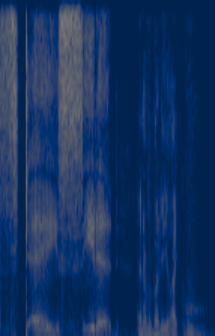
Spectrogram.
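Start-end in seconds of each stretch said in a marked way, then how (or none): 0.0-1.6 put-on whispered, firm, breathy big-boy authority voice. Retelling ordering panicked jumpers to sit: commanding big boy voice. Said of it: "my biggest big boy voice".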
